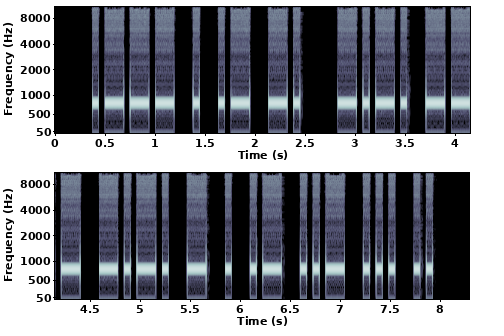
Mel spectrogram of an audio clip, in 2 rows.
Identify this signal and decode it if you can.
Morse code, heard as a keyed tone, about 19 wpm, 800 Hz. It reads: JEAN COCTEAU SI
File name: morse mp3 / revision9 citations humoristiques vitesse 18 mots minute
